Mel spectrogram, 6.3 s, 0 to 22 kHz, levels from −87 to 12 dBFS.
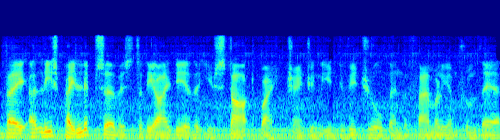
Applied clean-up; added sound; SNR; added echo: none; Engine / Truck / Car; 8 dB; none.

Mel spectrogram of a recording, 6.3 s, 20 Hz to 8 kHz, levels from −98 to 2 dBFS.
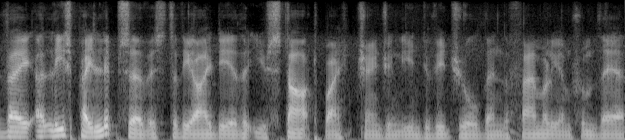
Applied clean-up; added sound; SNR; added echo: none; none; none; none.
